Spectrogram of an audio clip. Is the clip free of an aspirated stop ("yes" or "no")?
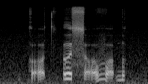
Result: yes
